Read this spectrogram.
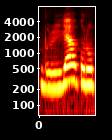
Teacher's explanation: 니은 소리가 첨가된 후 이 니은 소리가 받침 소리 리을 뒤에서 리을로 발음되는 현상도 있습니다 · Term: 유음화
